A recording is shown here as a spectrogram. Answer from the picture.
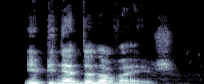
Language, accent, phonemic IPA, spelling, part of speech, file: French, Canada, /e.pi.nɛt də nɔʁ.vɛʒ/, épinette de Norvège, noun, LL-Q150 (fra)-épinette de Norvège.wav
- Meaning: Norway spruce (Picea abies)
